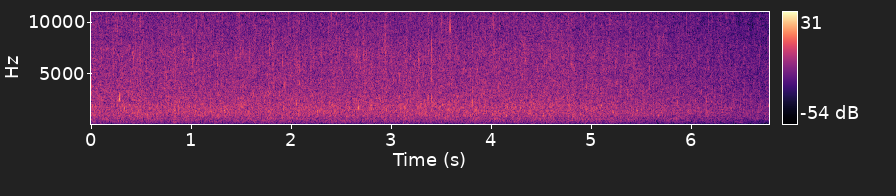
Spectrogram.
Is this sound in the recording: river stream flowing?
yes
